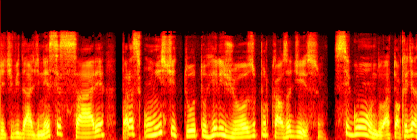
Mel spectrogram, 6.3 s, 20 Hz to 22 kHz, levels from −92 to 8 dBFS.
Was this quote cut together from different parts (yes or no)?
yes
